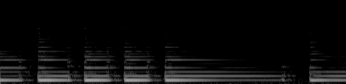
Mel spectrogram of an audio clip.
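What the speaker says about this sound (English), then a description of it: "So my G string sounds like this." A ukulele's low G string is plucked repeatedly, five quick steady notes followed by a longer ringing one and a final pluck, clear and close with no talking.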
